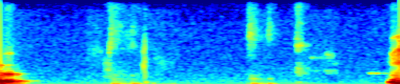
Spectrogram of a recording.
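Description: Near silence: a pause in a young speaker's talk over a video call, with the tail of one word at the very start and the next sentence starting right at the end.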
